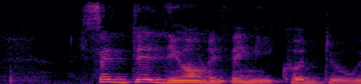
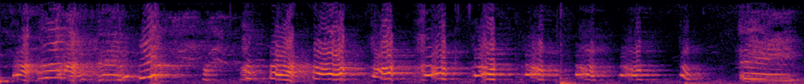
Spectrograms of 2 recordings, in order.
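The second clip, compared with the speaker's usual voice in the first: helpless laughter. Real, not acted. Speaker breaks up laughing.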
